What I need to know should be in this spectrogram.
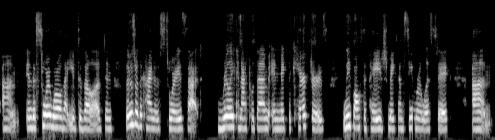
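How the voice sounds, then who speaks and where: A woman's voice: on the high side, no echo. A woman on a podcast panel explaining conversationally, in an earnest and somewhat hesitant manner.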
